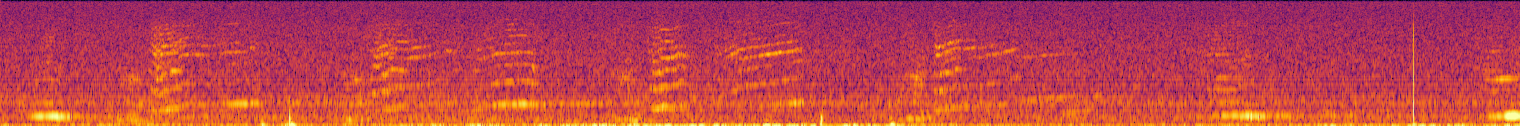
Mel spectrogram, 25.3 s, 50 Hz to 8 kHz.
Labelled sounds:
0.7	0.9	humpback whale, 3.1 to 3.3 kHz
2.0	3.4	humpback whale, 0.80 to 3.2 kHz
3.7	4.1	humpback whale, 2.1 to 2.3 kHz
6.2	8.9	humpback whale, 0.80 to 4.5 kHz
10.3	13.4	humpback whale, 0.86 to 4.6 kHz
15.0	17.3	humpback whale, 0.83 to 3.0 kHz
20.1	20.5	humpback whale, 0.86 to 2.2 kHz
24.7	25.3	humpback whale, 1.1 to 2.4 kHz

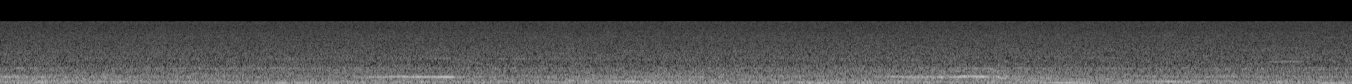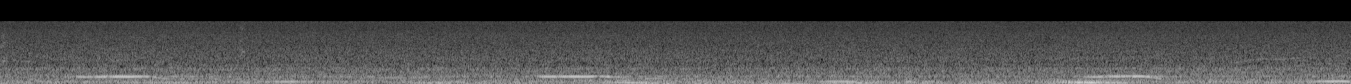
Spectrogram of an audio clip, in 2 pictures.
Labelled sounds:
12.7	13.0	humpback whale, 1.0 to 1.2 kHz

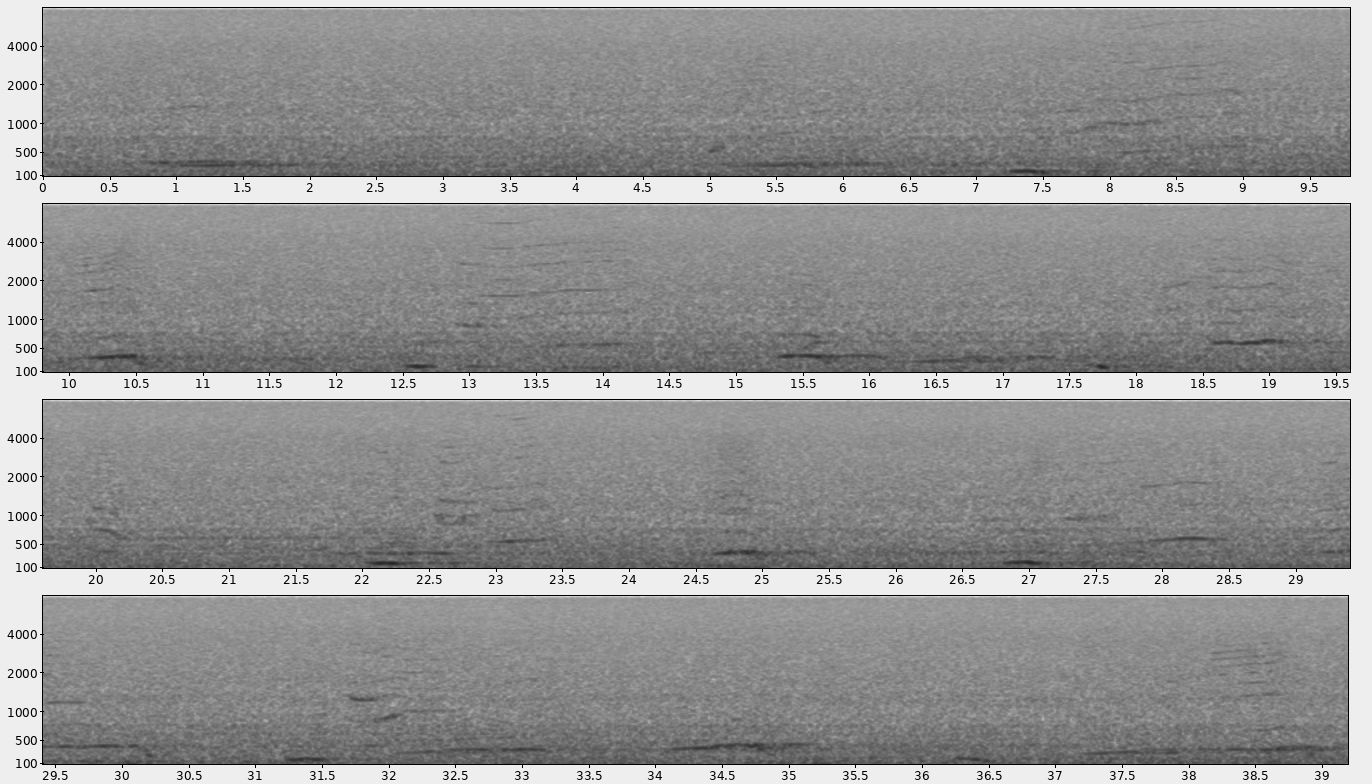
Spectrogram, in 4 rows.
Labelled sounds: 7.8	9.0	humpback whale, 0.86 to 6.3 kHz
10.0	10.4	humpback whale, 1.6 to 2.5 kHz
12.9	14.0	humpback whale, 0.86 to 5.7 kHz
22.5	23.2	humpback whale, 0.83 to 1.2 kHz
29.4	29.7	humpback whale, 1.1 to 1.2 kHz
31.7	32.3	humpback whale, 0.80 to 1.4 kHz
38.2	38.7	humpback whale, 2.3 to 3.0 kHz

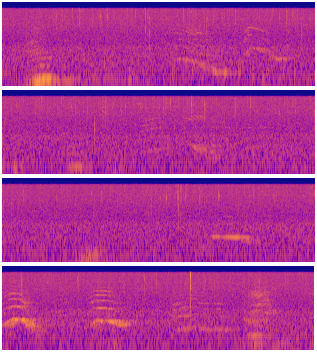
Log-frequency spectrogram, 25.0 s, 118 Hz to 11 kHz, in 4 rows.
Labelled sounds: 3.6	3.9	humpback whale, 1.8 to 2.4 kHz
4.9	5.3	humpback whale, 0.78 to 2.8 kHz
9.1	9.5	humpback whale, 2.0 to 2.4 kHz
18.8	19.4	humpback whale, 1.0 to 2.6 kHz
20.5	21.0	humpback whale, 1.0 to 2.9 kHz
23.7	24.0	humpback whale, 1.2 to 2.7 kHz

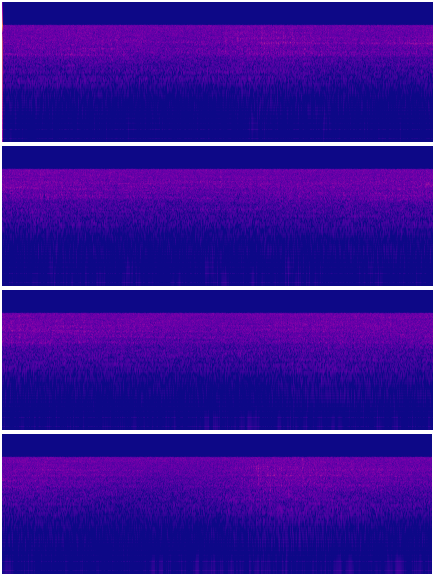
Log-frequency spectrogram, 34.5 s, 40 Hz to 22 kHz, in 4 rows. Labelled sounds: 1.0	1.3	vessel noise, 1.9 to 2.2 kHz

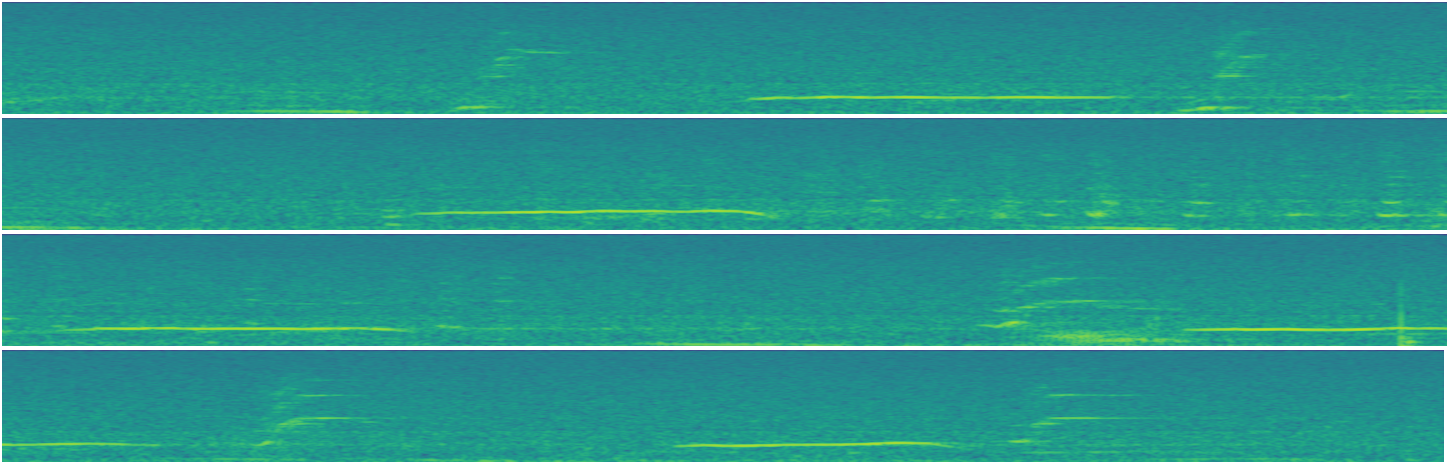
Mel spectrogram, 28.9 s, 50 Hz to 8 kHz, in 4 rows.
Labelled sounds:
2.5	2.9	humpback whale, 2.1 to 2.4 kHz
14.8	15.1	humpback whale, 1.1 to 1.2 kHz
19.4	20.0	humpback whale, 0.86 to 2.7 kHz
23.0	23.5	humpback whale, 0.80 to 4.0 kHz
26.8	27.4	humpback whale, 0.90 to 2.6 kHz

